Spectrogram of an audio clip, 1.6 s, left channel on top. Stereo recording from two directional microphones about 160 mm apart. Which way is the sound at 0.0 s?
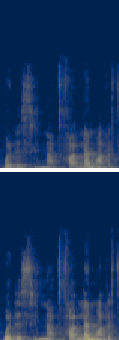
35° right (ahead or behind).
